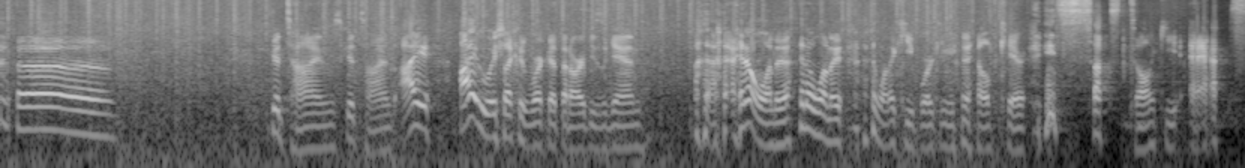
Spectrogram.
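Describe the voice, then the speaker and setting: A man with an American accent speaks at a fairly slow pace in a medium pitch, his voice swinging very widely in pitch over noticeable background noise. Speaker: video game streamer. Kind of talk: live gameplay commentary. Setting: live stream. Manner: halting, repeats words; casual, swearing.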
